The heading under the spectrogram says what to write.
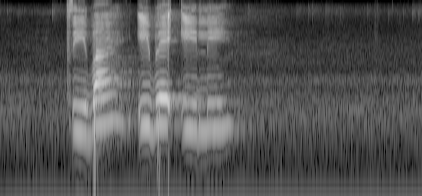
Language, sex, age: Northern Sotho, female, 20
